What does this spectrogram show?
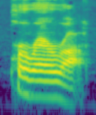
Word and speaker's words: Pereira: is Pereira, and am I pronouncing that correctly? Pretty close. Pereira. Yes? Pereira. Pereira. Like the cat. That's Indian, No, it's isn't it? Portuguese.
